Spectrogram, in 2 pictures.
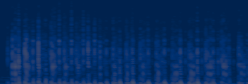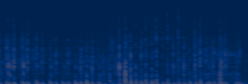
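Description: Fingers tap rapidly and continuously on an original "fat" Nintendo DS, a plastic handheld console with a dented screen and a quite sticky surface. The result is a steady stream of short, dry, hollow plastic clicks with a low thump under each tap.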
